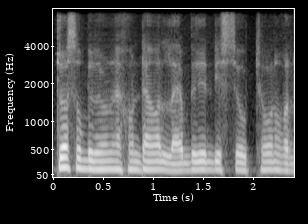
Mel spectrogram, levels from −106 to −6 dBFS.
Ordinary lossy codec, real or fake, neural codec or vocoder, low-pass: none; fake; codec, 16 kHz, 0.8 kbps, ZipCodec; 7.2 kHz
